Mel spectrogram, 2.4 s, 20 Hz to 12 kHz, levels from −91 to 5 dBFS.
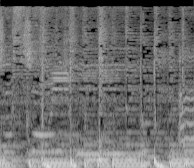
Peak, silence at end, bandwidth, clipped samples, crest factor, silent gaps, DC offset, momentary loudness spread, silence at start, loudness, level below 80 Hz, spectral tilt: -4 dBFS; 0 s; 11 kHz; under 0.1%; 12 dB; none; under 0.1%; 3 LU; 0 s; -18 LUFS; -22 dBFS; -4.5 dB/octave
